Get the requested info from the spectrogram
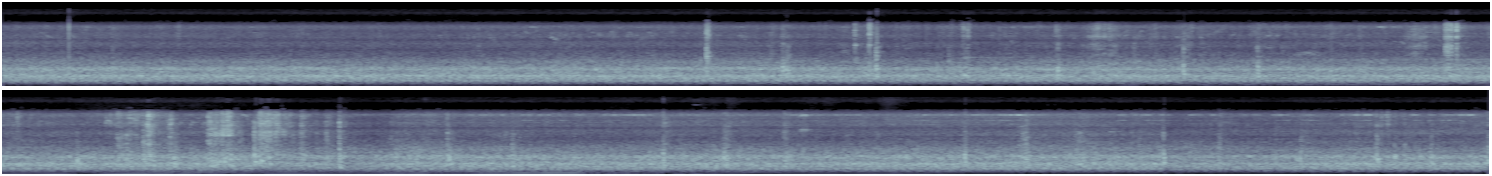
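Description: Train running on the rails: a steady rumble with scattered sharp clicks and knocks, most of them bunched together about halfway through, and a deeper low rumble that swells in the middle.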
